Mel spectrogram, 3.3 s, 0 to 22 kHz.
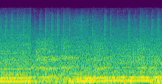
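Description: A race car in Gran Turismo 2 revs steadily with its engine drone and tires squealing, loud and continuous, with a slight dip and shift in pitch partway through as the gear changes.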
